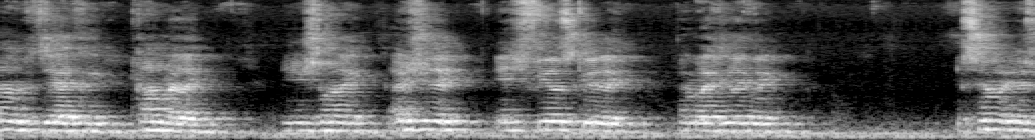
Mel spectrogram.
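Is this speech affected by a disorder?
Yes: traumatic brain injury; climbing accident, tracheotomy.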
